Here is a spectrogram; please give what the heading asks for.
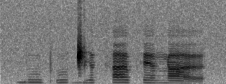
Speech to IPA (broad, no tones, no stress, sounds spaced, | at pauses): b uː pʼ uː ɡ͡ǁ i ɐ̯ kʰ a ɐ̯ pʰ ɛ ɐ̯ ŋ a ɐ̯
